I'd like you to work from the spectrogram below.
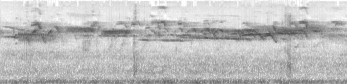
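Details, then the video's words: Many birds, mostly mynas with various others, calling at first light of dawn among trees where they may be nesting; high chattering and whistled notes overlap continuously, with a low rumble of background noise beneath. "আর এখানে দেখি প্রচুর পরিমাণে শালিক এবং নানা রকম পাখির ডাক।"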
